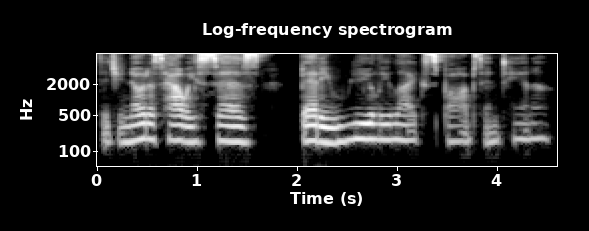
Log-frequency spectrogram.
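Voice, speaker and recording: Female storybook reader for young children: animated, slow-paced, expressive, with confiding asides. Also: lowish voice, vocal fry. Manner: animated, with emphatic drawn-out words and confiding asides. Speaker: children's read-aloud teacher. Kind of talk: expressive picture-book read-aloud with questions for young children.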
